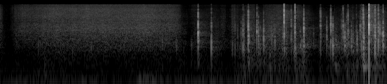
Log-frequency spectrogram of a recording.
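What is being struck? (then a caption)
Thin paper bag. A thin, empty white paper sandwich bag is rolled and folded from the end by fingers. A soft, steady high hiss gives way to a series of sharp, bright crinkles and crackles that grow denser and louder toward the end.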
